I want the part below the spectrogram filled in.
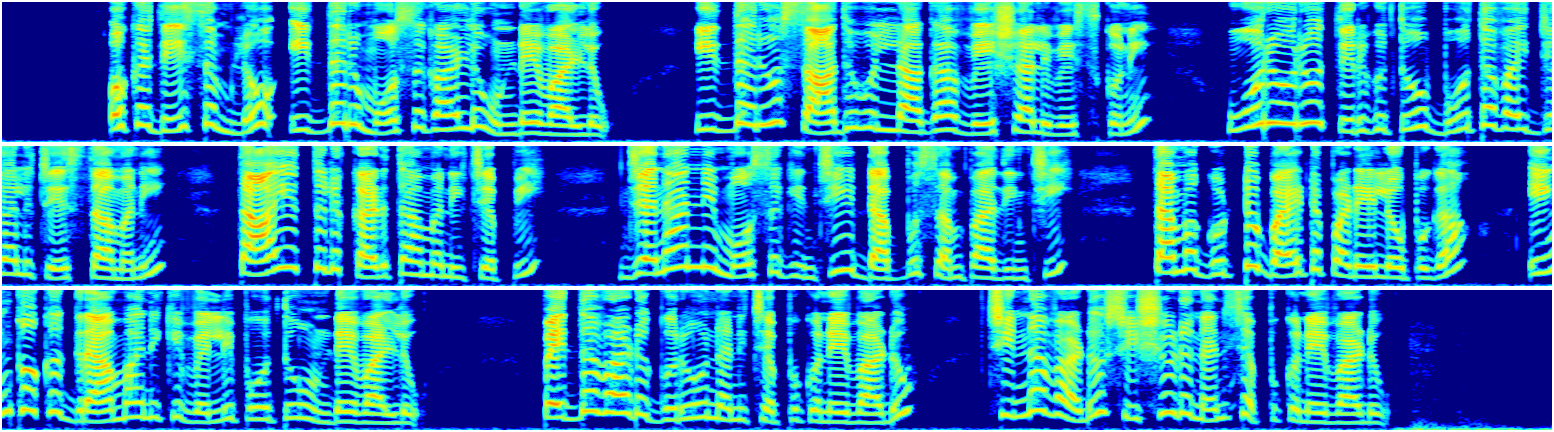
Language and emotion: Telugu, neutral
